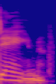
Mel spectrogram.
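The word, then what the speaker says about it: Dain: pieces Mera also said find Dane spelled like pain but with a d find Dane dannee is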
